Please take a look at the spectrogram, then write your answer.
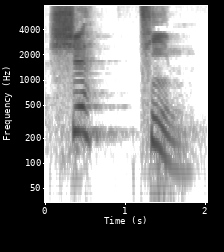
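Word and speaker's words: Shittim: Uh, but then I looked up the Hebrew pronunciation, and it's more like a sh team. There's a, there's a gap there, and I'm going to really pronunciate the gap. You got to say it. Sh team.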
